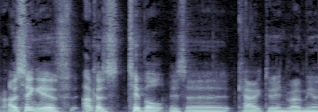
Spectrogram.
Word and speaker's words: Thibault: Is it Thibault? – Thibault. – Okay. This is Thibault, Drama. There we go. That was Thibault. – Thibault. – Is that right? – Thibault.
